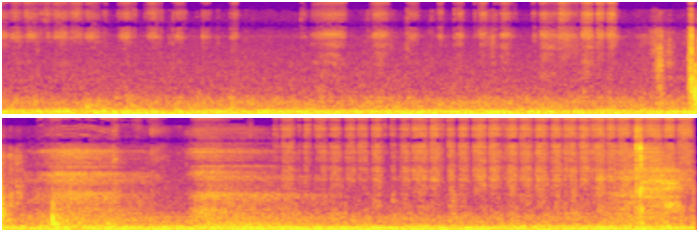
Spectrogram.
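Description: Pencil drawing and shading on paper, soft close scratching and rubbing strokes with a few sharper scrapes, faint and continuous over a low background hum, with no speech.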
